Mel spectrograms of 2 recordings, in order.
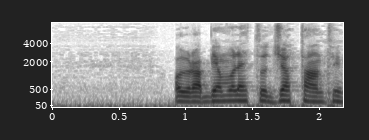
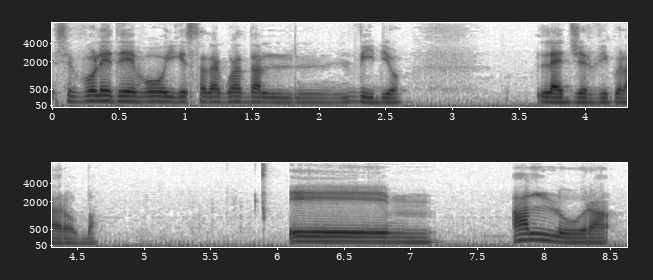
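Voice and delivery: normal talking voice

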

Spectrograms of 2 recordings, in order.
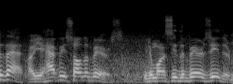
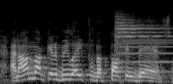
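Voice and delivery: raised higher and insistent; heated vow; 7 semitones higher than usual. Acted. Man vowing he won't be late for the dance, heated. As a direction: push it out hot. Repeated line, heated then quiet.

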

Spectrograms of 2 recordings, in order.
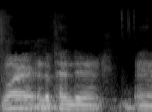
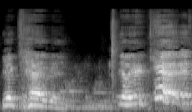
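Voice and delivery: much higher and louder, slowing on the last call; excited shout; 12 semitones higher, 17 dB louder, slower than usual. Real, not acted. Friend on stream shouts the guessed name, excited. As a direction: yell the name like you caught him out.

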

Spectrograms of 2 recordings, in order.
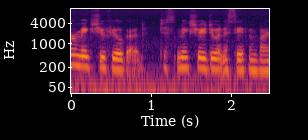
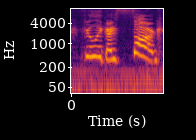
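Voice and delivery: high, loud self-pitying wail; despairing wail; 12 semitones higher, 9 dB louder than usual. Retold or imitated. Venting to Spirit, loud and self-pitying. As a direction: wail it out half-laughing at yourself. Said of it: "I'm like".

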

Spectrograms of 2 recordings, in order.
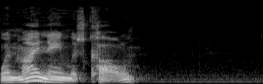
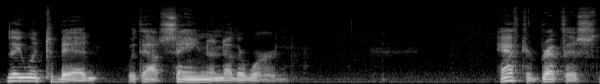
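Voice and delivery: usual speaking voice

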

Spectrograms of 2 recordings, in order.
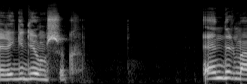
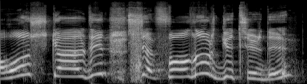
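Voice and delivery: mock welcome; 6 semitones higher, slower than usual. Mock greeting to enemy.

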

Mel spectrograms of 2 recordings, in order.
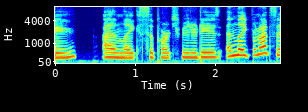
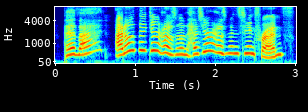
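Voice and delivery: mock yell; 9 semitones higher than usual. Friend moving furniture with someone's husband, mock yell. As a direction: call it out high, mock yelling. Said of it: "I have to yell".

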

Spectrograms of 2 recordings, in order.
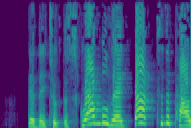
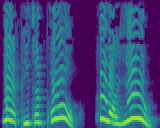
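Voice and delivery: high chirpy bird voice, louder; tweeting bird; 12 semitones higher, 4 dB louder than usual. A narrator's reading. Little birds tweeting hello to Humpty. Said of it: "they tweeted".

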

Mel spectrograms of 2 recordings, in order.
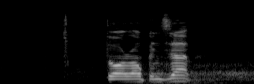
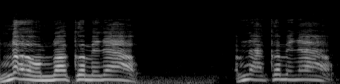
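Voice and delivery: very high, loud mock wail; high put-on woman's voice, yelling stubbornly; imitated shouted refusal; 11 semitones higher, 9 dB louder than usual. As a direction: holler a refusal through a bathroom door. Refusal shouted from bathroom, acted.

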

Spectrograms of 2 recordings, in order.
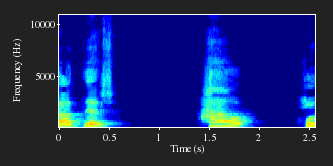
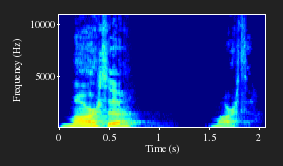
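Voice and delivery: gentle reply; 4 semitones lower than usual. Acted. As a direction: say her name kindly. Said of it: "here's Jesus' response".

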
